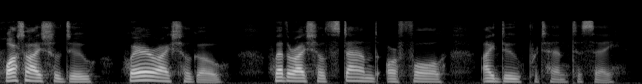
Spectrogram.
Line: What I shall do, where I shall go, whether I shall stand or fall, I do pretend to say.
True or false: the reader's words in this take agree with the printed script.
true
